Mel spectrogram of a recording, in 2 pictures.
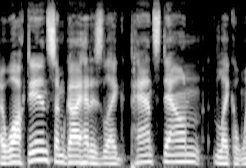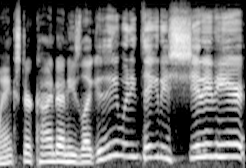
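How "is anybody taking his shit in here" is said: put-on very high, hammered, drunk voice. Retelling what a drunk guy in the bathroom line said: imitating a hammered guy's voice. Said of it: "That was literally his voice".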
